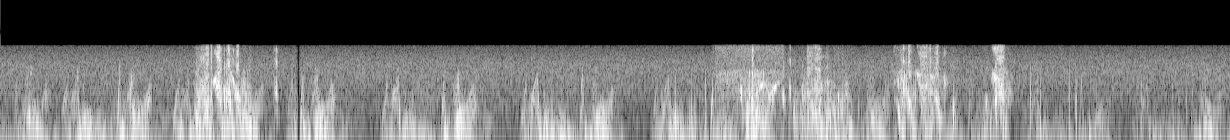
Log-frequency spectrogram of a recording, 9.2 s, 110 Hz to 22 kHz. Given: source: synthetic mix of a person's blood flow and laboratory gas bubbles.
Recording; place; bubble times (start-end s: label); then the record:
Doppler ultrasound of blood flow; precordium
1.43-1.95 s: bubbles
2.04-2.11 s: bubbles
5.36-6.41 s: bubbles
6.69-7.22 s: bubbles
7.36-7.60 s: bubbles
From the record:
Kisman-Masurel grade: 223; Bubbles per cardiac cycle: several, 3 to 8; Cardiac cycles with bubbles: 10 to 50%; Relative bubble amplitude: loud (0.450 to 0.775); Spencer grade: 2 (many but less than half of the cardiac periods contain bubble signals, singularly or in groups); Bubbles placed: only in the low amplitude regions of the cardiac cycle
